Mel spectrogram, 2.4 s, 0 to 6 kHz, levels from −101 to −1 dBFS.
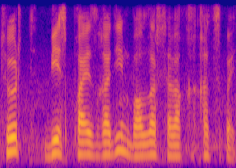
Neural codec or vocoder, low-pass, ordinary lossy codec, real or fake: none; 5.4 kHz; none; real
